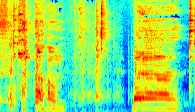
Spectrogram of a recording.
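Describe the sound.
Ice clatters and clinks into glasses in a few quick bursts, while a voice hums or vocalizes over the rattling in sustained, tuneful tones.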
